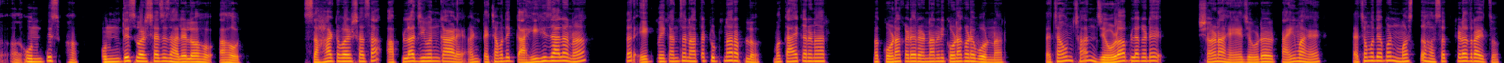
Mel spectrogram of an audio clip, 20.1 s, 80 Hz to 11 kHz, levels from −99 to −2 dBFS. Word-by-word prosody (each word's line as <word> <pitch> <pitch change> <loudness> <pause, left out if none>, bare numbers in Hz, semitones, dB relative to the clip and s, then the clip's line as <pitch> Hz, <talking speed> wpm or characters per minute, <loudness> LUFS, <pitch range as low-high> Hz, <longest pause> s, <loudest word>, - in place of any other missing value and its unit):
अ, - - -9 0.2
29 155 +6 +1
हं, 120 0 -4 0.8
वर्षाचं 175 +1 +3
झालेलो 150 -2 +4
आहो 140 -4 +2 0.2
आहोत. 120 -3 +1 0.9
60 160 +7 0
वर्षाचा 175 +2 +2 0.2
आपला 160 +7 +1
जीवनकाळ 175 -4 +1
आहे 135 - -3
आणि 145 +4 -2
त्याच्यामध्ये 160 +6 -1
काहीही 150 +9 +2
झालं 195 0 +3
ना 160 +4 +1 0.6
तर 195 - -1
एकमेकांचं 170 +6 -2
नातं 175 +2 -1
तुटणार 200 +3 0
आपलं. 155 -9 0 0.2
मग 155 - -2
काय 165 +2 +2
करणार? 180 -1 +1 0.6
मग 160 - 0
कोणाकडे 170 +3 +3
रडणार? 165 0 +1
आणि 175 +1 -1
कोणाकडे 170 +2 +2
बोलणार? 125 -5 +1 0.6
त्याच्याहून 175 +9 -1
छान 190 +3 -2
जेवढं 130 +4 +5
आपल्याकडे 190 0 0
क्षण 155 +4 -5
आहे, 130 -5 0
जेवढं 130 +4 +2
टाईम 155 +6 +1
आहे 145 -1 0
त्याच्यामध्ये 200 +3 -3
आपण 210 0 0
मस्त 180 +1 -2
हसत-खेळत 175 +4 -1
राहायच. 155 -8 +1
170 Hz, 135 wpm, -22 LUFS, 145-180 Hz, 0.9 s, जेवढं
